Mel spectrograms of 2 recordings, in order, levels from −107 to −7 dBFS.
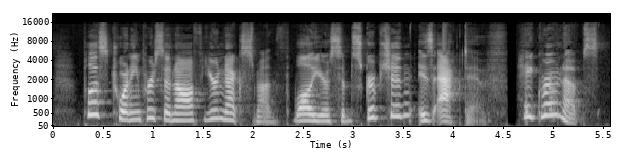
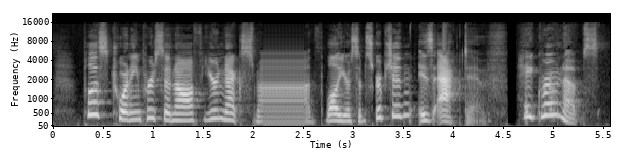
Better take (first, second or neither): first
